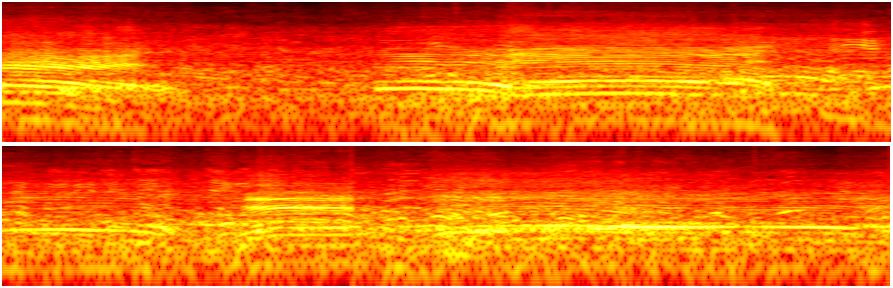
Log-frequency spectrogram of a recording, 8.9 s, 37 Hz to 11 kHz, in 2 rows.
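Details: Sahiwal bull calves for sale at Aftabganj cattle market, Dinajpur, Bangladesh, 25 July: a series of short and longer moos from several calves, some overlapping, under busy haggling voices and crowd noise.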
